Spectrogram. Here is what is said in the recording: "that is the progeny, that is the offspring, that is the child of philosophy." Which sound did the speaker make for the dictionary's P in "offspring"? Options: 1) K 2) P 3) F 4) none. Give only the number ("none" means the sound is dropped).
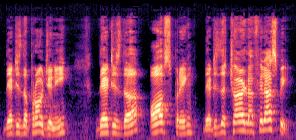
2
